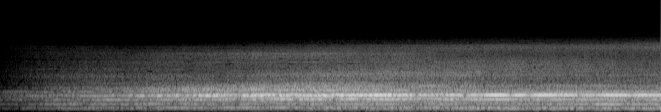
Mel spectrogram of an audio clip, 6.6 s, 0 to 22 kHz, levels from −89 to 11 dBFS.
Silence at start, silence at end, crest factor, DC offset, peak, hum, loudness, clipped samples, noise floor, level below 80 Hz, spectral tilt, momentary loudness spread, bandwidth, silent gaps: 0.7 s; 0 s; 14 dB; under 0.1%; -2 dBFS; none; -15 LUFS; under 0.1%; -48 dBFS; -66 dBFS; -9.5 dB/octave; 15 LU; 4.5 kHz; none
